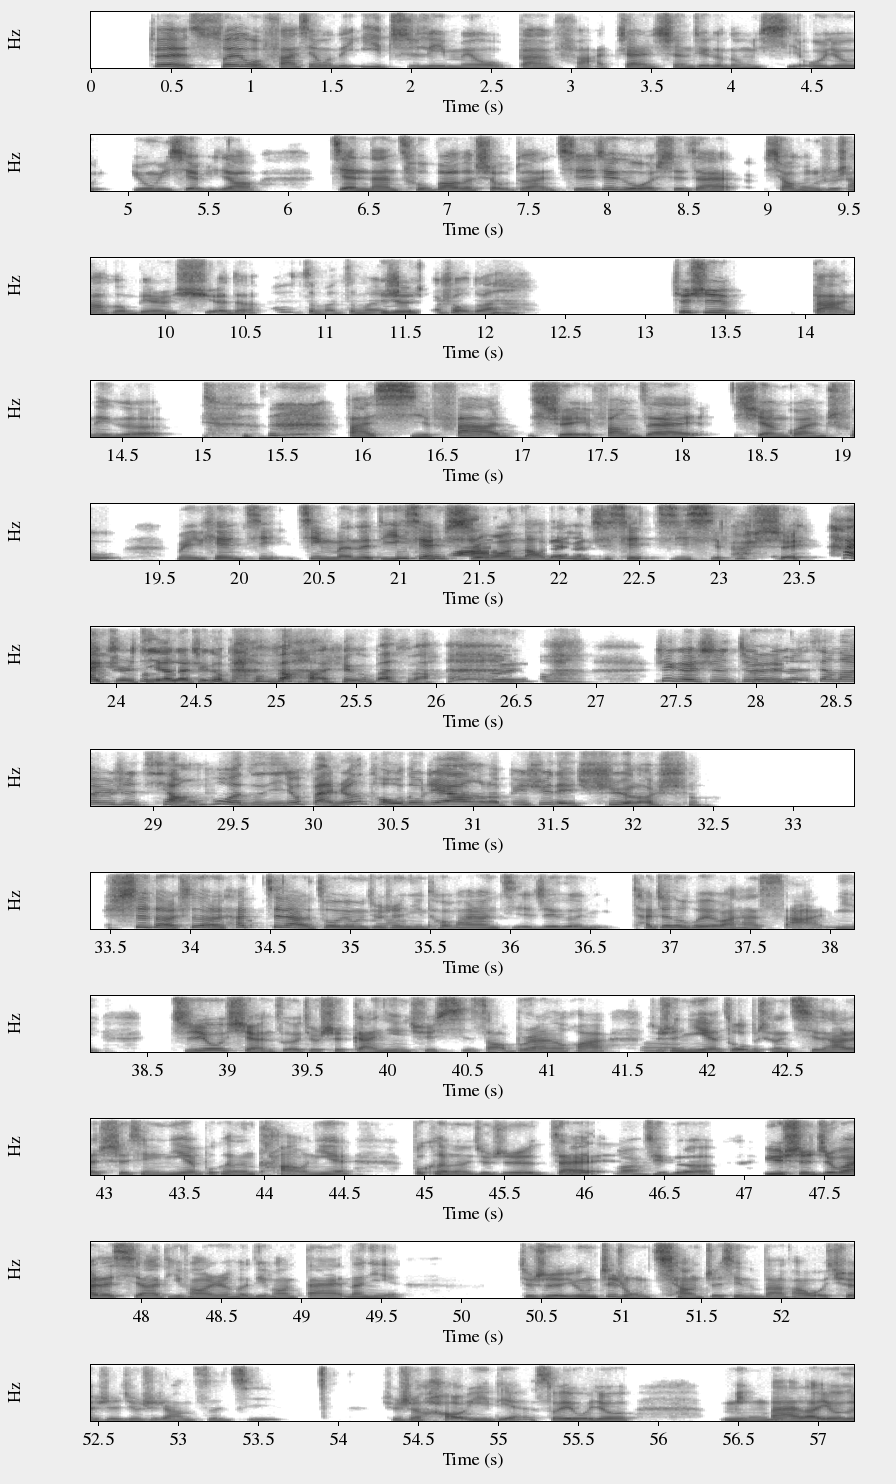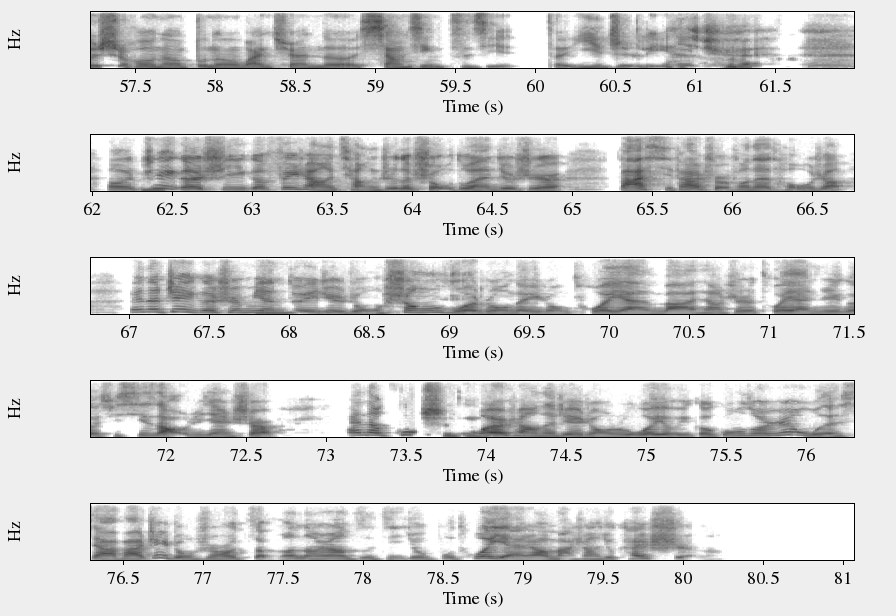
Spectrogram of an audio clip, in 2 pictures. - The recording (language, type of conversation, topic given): Chinese, podcast, 你是如何克服拖延症的，可以分享一些具体方法吗？
- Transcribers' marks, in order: laughing while speaking: "手段啊？"; chuckle; other background noise; laughing while speaking: "第一 件事往脑袋上直接挤洗发水"; other noise; chuckle; laughing while speaking: "办法，这个办法"; chuckle; chuckle; background speech; lip smack; laughing while speaking: "的确"; chuckle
